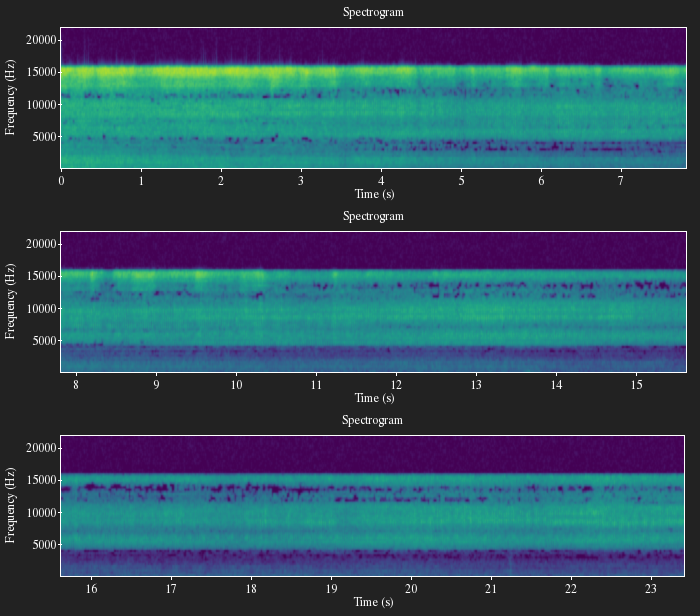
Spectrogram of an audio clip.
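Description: Container freight train wagons rolling away along the track, their wheel noise fading over the first several seconds, leaving a steady high chirring of insects.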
